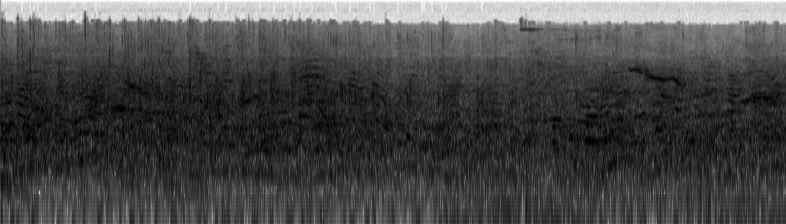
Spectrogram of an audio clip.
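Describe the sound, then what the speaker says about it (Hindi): A crowd applauds at a school annual gathering, with dense, steady clapping that holds for several seconds and a layer of chatter and voices mixed in. "इसके लिए जोरदार तालियां बजाएंगे।"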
